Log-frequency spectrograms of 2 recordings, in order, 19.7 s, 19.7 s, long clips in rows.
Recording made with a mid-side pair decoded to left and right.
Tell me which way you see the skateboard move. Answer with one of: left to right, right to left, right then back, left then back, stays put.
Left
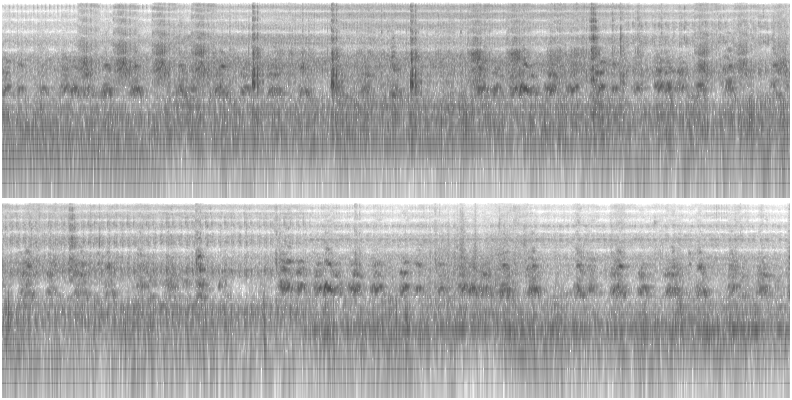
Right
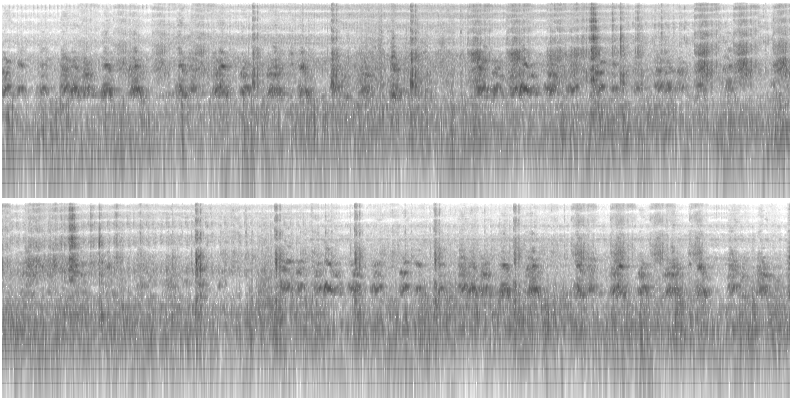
left to right.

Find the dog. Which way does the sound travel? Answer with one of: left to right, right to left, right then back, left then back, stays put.
left then back.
